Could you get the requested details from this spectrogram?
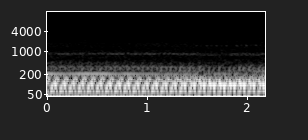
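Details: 2014 Victory Cross Country, nearly 70K miles, first cold start since November storage, fuel pump whining at key-on: deep lumpy V-twin idle with steady loping beat, no knocks or rattles; normal idle.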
